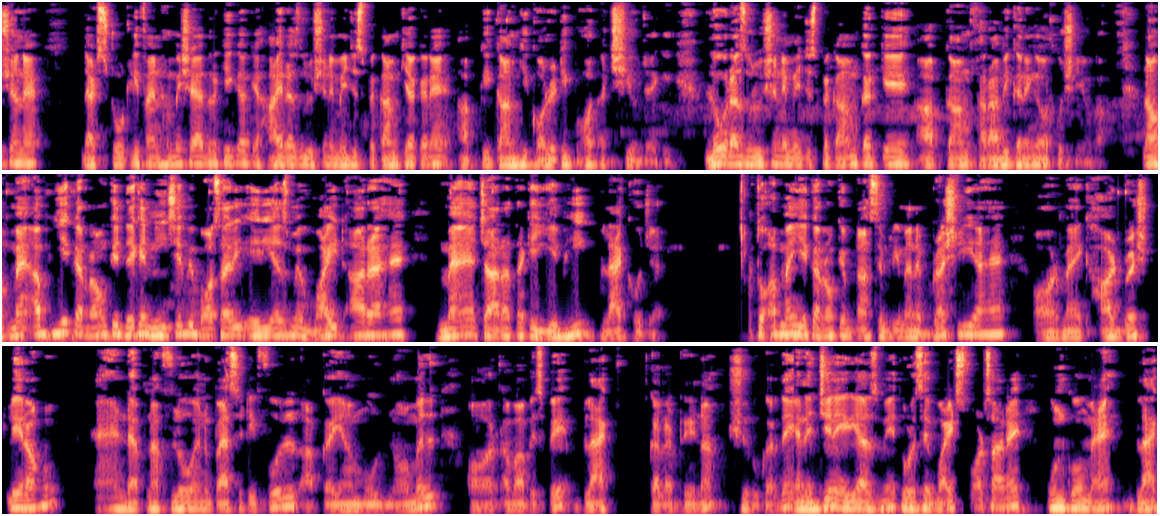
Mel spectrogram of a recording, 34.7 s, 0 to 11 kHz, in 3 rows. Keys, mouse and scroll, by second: 4.9 click, 8.2 ], 8.4 ], 8.6 ], 9.6-11.4 drag, 12.7 space, 12.9-19.0 ctrl+drag, 21.3 right click, 22.7 click, 27.2-30.2 drag, 30.2-30.9 typing, 31.0 ctrl+z, 32.7-34.6 drag.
